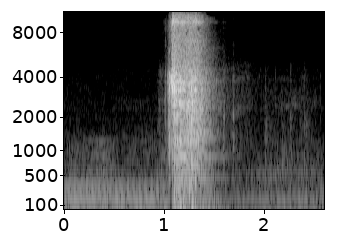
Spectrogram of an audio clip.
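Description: A power drill whirs briefly and loudly.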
